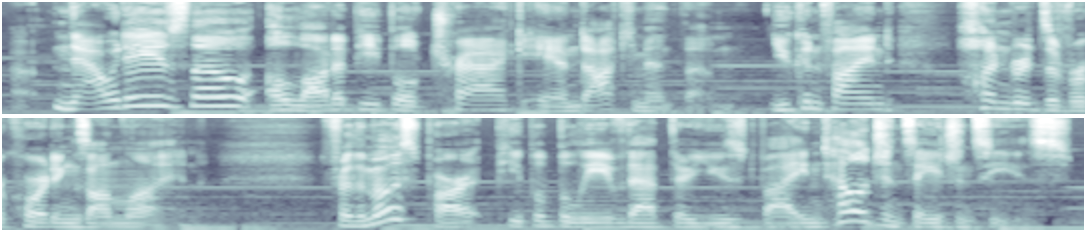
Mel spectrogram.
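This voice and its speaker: A man's voice: mid-range voice, sing-song, normal speed, a bit bright, soft background music. An actor playing an enthusiastic young male cryptid hunter who explains things eagerly in an audio drama. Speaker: lead character.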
